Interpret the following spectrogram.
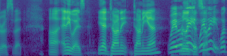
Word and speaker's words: Donnie Yen: Yeah, Donnie Yen.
